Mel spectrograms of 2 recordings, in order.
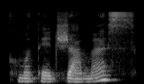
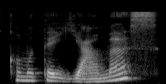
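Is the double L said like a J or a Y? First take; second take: J; Y. First: The double L is said as a J sound. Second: The double L is said as a Y sound. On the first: "unless you're Argentinian, and then it's sort of a, a J sound" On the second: "The double L makes a Y sound"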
